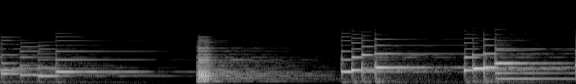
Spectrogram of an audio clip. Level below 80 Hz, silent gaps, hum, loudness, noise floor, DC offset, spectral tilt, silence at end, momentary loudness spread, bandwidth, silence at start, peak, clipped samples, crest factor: -60 dBFS; none; none; -26 LUFS; -52 dBFS; under 0.1%; -7.5 dB/octave; 0 s; 20 LU; 6 kHz; 0 s; -8 dBFS; under 0.1%; 20 dB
